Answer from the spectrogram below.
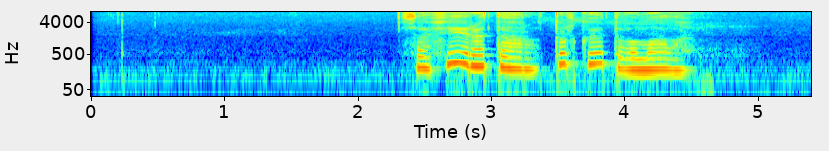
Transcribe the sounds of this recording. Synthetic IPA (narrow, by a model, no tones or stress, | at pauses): sɐfʲijɾat̪ɑɾəwt̪olʲkəɛt̪əvəmɑlˠə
